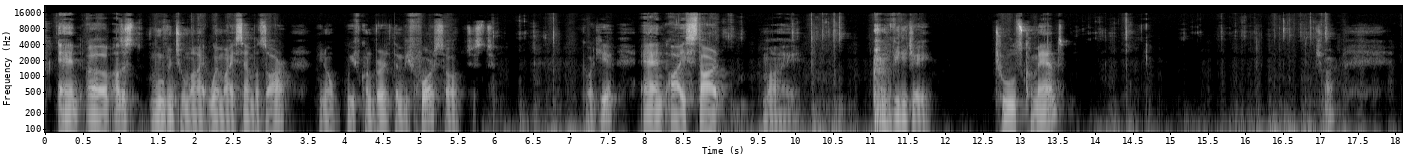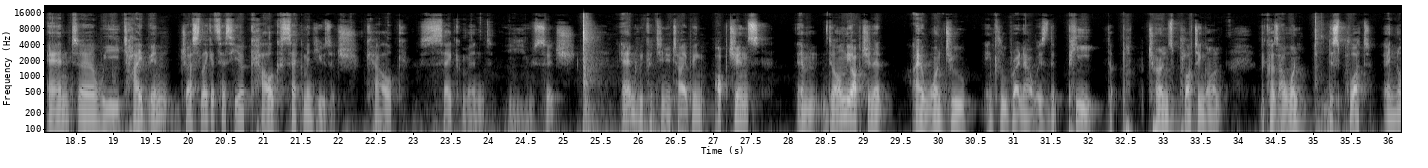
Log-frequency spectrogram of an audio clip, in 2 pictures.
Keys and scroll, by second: 0.8-2.3 typing, 5.8-6.8 typing, 8.6-10.8 typing, 13.4-17.3 typing, 21.8-25.1 typing, 34.0-35.0 typing.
